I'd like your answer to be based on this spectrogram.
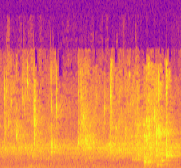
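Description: Juice is poured into a blender for a farmhouse smoothie, producing a soft, quiet liquid trickle and splash that grows a little louder toward the end.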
